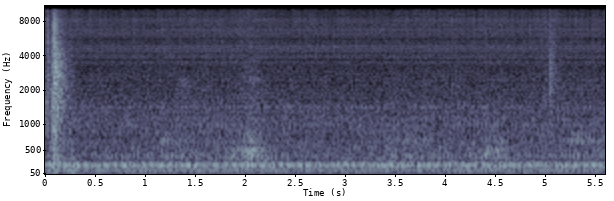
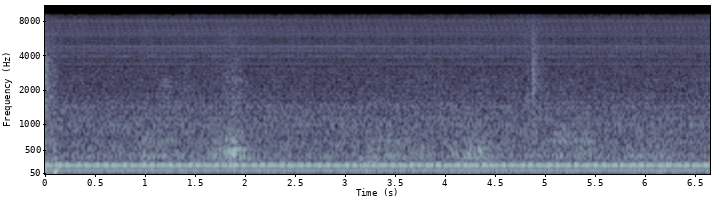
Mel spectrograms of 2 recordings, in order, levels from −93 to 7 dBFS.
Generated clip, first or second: first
